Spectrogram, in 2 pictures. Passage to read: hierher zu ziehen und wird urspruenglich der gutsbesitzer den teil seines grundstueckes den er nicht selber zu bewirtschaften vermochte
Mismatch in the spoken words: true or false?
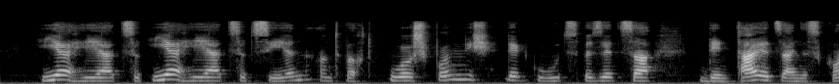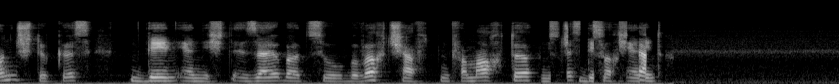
true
